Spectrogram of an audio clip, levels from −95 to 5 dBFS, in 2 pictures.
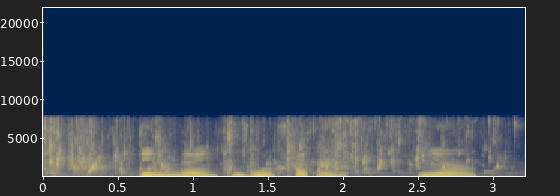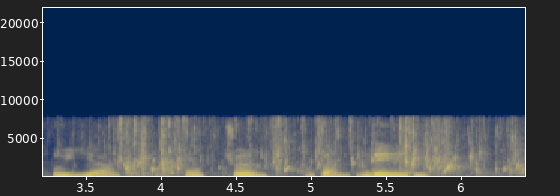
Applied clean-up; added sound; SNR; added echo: none; Bathtub (filling or washing) / Water; 8 dB; none.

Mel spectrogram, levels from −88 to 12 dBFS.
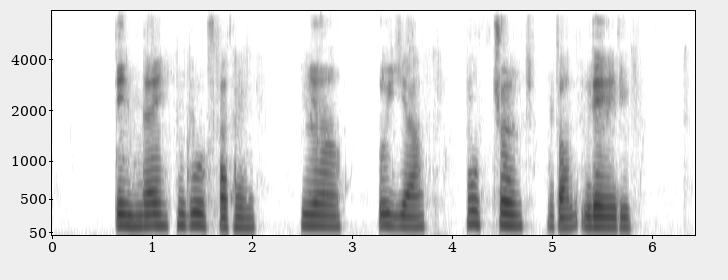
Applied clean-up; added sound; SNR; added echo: neural mask model DeepFilterNet 3.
